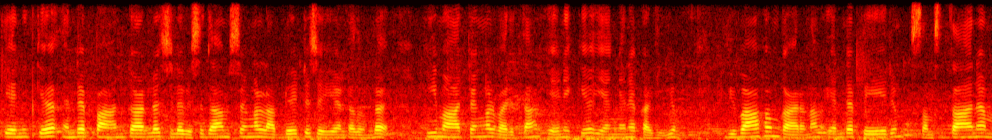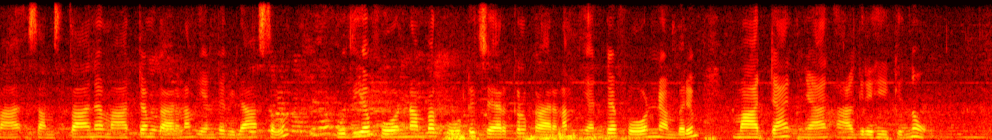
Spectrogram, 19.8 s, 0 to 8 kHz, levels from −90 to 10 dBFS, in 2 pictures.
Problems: constant background noise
